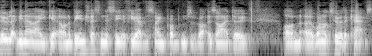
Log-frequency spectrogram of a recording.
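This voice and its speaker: A man with an Essex accent at a very fast pace. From England, Essex. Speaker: homebrewing video blogger. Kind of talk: casual vlog talk to camera. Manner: informal, chatty.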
